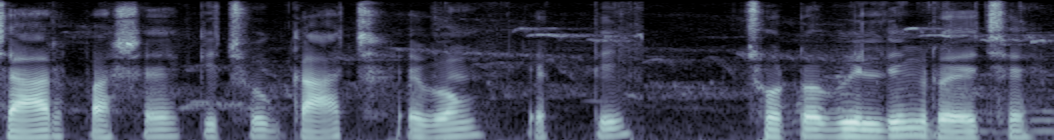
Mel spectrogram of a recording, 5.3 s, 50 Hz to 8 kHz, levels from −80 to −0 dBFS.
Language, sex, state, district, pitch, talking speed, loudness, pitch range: Bengali, male, West Bengal, Cooch Behar, 100 Hz, 90 wpm, -20 LUFS, 95-105 Hz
